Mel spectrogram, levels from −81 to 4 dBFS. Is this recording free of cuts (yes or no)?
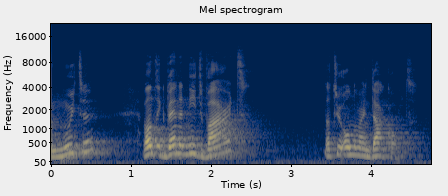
yes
